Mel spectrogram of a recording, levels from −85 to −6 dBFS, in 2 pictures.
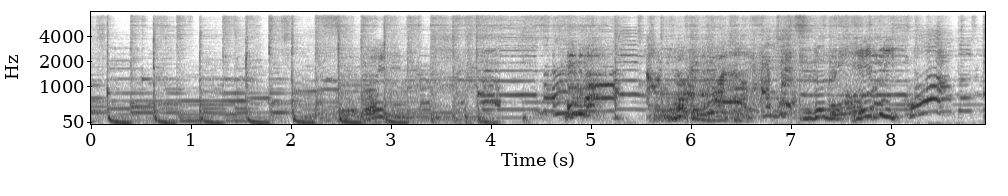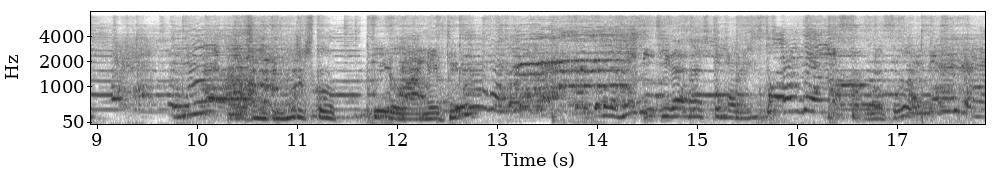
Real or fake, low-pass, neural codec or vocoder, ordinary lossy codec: fake; 7.2 kHz; codec, 32 kHz, 1.9 kbps, SNAC; none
